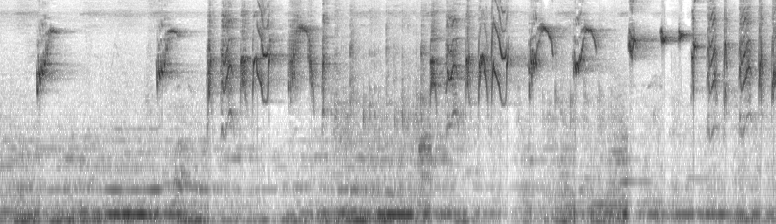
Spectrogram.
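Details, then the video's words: Long-tailed shrike, master song for training: rising whistled slurs, then dense clusters of sharp chirps and twittering notes, with a short clear whistle near the end. "MASTERAN BURUNG CENDET"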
